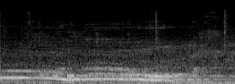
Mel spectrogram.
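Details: Pet Alaskan Malamute Luoluo vocalizes in a wavering, warbling howl that dips and rises over about two seconds, sounding like dog "talking".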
